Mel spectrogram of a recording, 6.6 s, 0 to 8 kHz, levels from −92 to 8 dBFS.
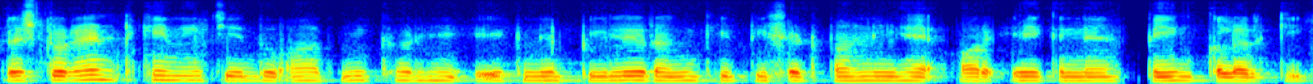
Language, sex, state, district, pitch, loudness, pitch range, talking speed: Hindi, male, Jharkhand, Deoghar, 145 Hz, -19 LUFS, 140-150 Hz, 190 wpm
